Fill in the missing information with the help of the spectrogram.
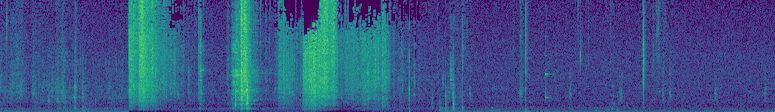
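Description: Kitchen handling sounds while a leftover half bagel is readied for a pop-up toaster: three bursts of crisp rustling in the first half, the longest about six seconds in, then a scattering of light clicks and taps.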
